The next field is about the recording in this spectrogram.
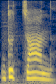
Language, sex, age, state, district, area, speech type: Santali, female, 18-30, West Bengal, Paschim Bardhaman, rural, spontaneous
